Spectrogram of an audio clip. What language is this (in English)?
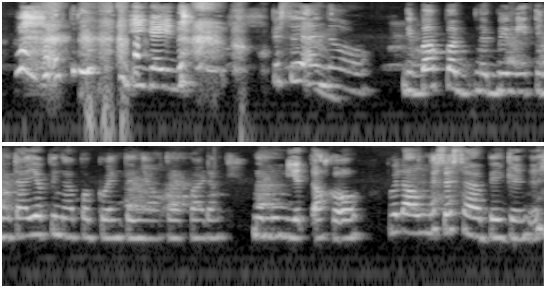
Filipino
